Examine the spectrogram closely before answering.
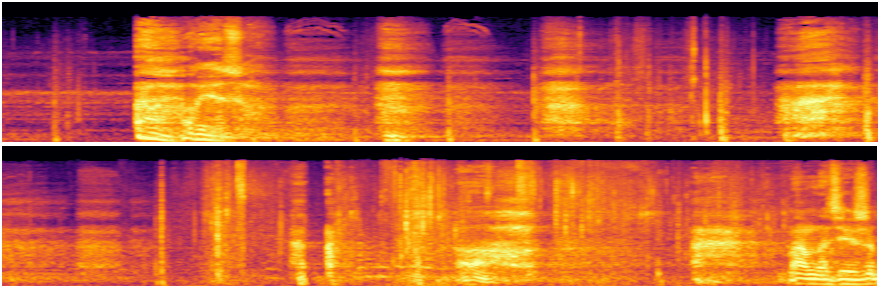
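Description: A man speaks in a low, strained voice nearby.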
